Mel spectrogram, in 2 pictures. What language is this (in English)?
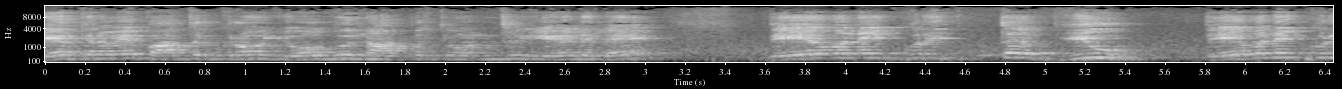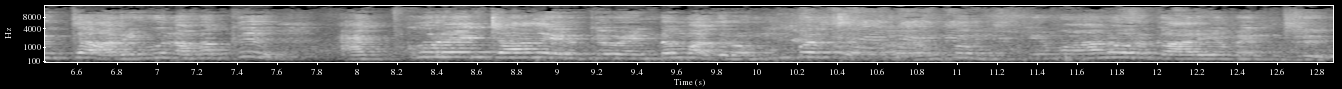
Tamil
